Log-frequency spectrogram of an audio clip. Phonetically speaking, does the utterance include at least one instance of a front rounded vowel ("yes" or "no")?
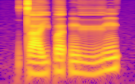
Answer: yes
